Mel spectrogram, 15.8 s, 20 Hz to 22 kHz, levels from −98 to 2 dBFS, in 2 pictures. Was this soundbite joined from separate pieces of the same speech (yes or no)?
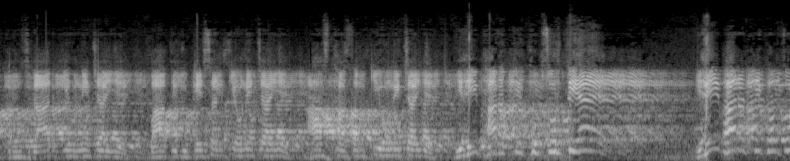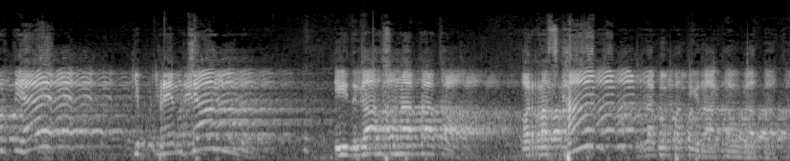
no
